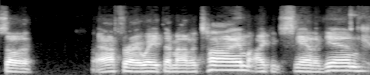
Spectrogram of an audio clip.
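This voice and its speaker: The recording is dry and close with no echo. A man talks at a moderate pace with ordinary pitch variation. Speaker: ag-tech product presenter. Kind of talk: webinar product demo. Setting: online webinar. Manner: hesitant, many fillers.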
